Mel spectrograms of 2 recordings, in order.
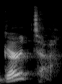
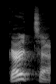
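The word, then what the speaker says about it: Goethe: that episode Jonathan said his name is actually Gerta Gerta I was mispronouncing it and he wasn't just an email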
